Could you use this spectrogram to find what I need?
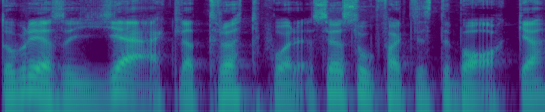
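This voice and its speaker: With ordinary pitch variation and a medium pitch, a man talks in a normal speaking voice. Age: 40s. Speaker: podcast co-host. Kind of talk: casual chat.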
